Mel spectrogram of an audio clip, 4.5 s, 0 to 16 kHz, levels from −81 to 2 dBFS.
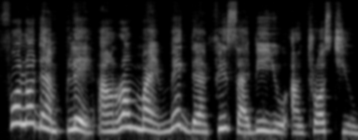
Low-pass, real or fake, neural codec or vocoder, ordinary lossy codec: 14.4 kHz; real; none; Opus, 32 kbps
